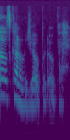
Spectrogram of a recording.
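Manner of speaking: very hushed, quiet under-breath mutter, low. Playing Tessell in a tabletop game, replying to Sai, muttering under breath. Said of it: "under their breath be like".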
